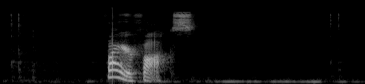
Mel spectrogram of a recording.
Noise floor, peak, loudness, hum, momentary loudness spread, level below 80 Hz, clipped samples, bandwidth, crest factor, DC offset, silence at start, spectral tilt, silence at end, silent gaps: -67 dBFS; -10 dBFS; -26 LUFS; none; 12 LU; -74 dBFS; under 0.1%; 15 kHz; 22 dB; under 0.1%; 1.1 s; -3 dB/octave; 0.45 s; none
